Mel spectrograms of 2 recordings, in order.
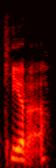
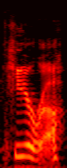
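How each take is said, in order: First: The r is a light Japanese tap. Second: The r is a hard English r. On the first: The speaker calls it right. "pronounce it like quote unquote properly" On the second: The speaker calls it wrong. "will just do the the hard R"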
